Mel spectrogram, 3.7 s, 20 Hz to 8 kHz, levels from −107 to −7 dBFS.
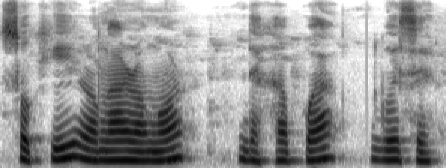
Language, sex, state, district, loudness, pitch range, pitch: Assamese, female, Assam, Sonitpur, -15 LUFS, 165-190 Hz, 175 Hz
